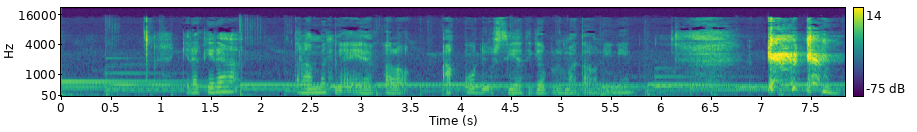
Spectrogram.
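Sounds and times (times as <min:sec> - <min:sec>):
speech: 0:01.2 - 0:06.6, 0:07.4 - 0:07.8
quick harsh coughs: 0:07.0 - 0:07.8.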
